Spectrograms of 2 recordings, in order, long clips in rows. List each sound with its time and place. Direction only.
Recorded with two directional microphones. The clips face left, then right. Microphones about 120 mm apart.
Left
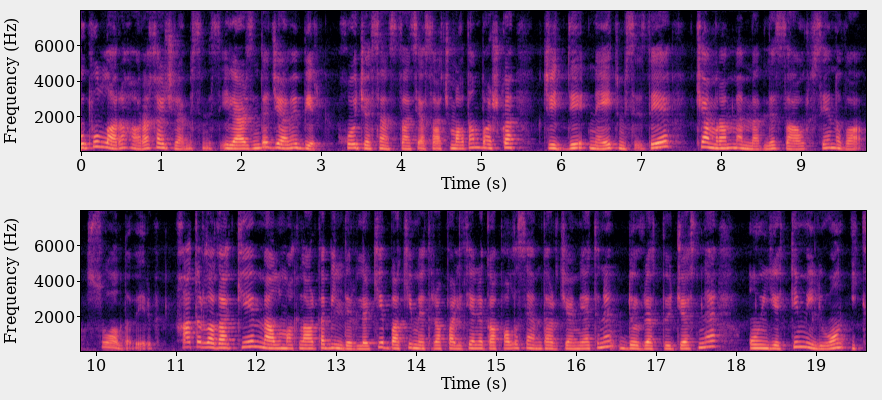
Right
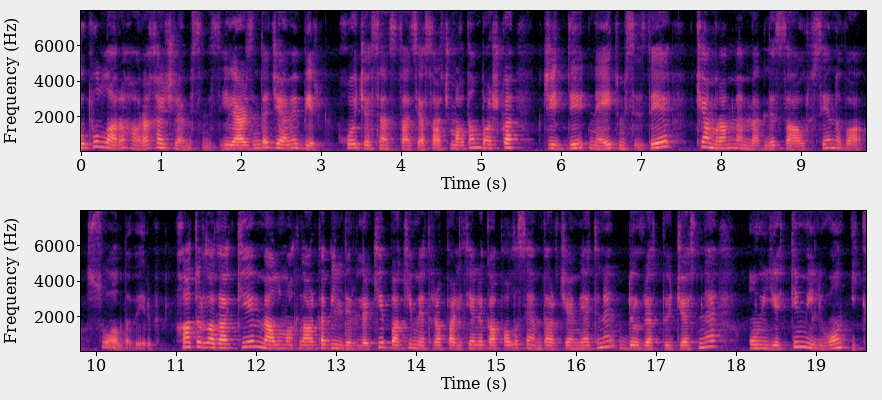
0.0 s a woman's voice: 30° left (ahead or behind)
